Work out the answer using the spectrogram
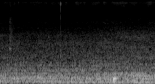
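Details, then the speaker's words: Hotpoint First Edition TL51 tumble dryer, 5 kg drum, possibly from September 1999, secondhand, on cool-down: low steady drum rumble with slightly rough edge, no knock; a bit noisy, cause unclear. "and it's a little bit noisy because I got this from my auntie."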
